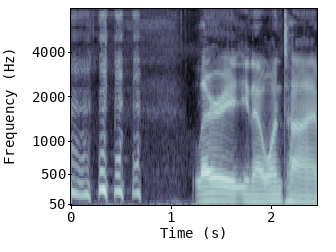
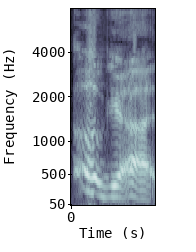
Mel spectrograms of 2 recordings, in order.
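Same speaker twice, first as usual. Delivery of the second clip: high, loud, pained yelp. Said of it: "you're like".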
